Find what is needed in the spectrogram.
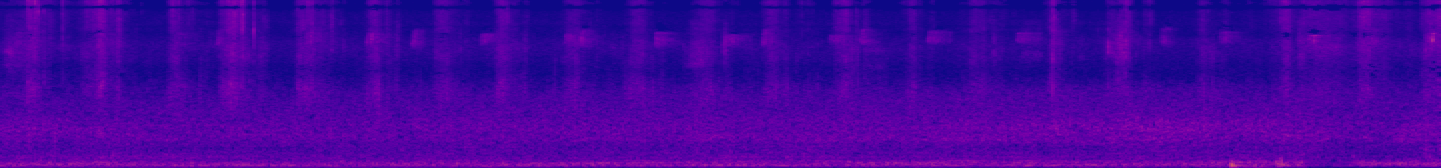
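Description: Footsteps on grass while walking: a steady run of short swishing steps over a low rumble of wind or handling on the microphone, with a single bump about twelve seconds in.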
